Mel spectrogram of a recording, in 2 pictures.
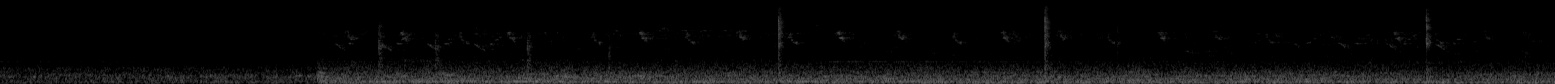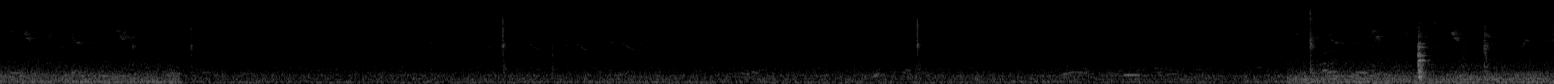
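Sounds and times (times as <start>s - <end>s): songbirds chirping: 0.2s - 31.0s
low background rumble: 2.9s - 17.4s.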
